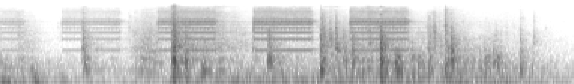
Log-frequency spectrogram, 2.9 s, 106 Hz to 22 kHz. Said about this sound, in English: A digital clock changes from 5:59 to 6. In a darkened room, a hand reaches out from a coffin to turn off the alarm.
